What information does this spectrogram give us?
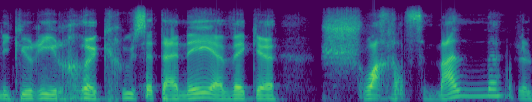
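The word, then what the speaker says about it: Shwartzman: une écurie recrue cette année, avec Schwartzmann, je le prononce bien Mhm.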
